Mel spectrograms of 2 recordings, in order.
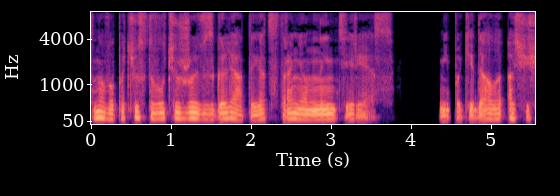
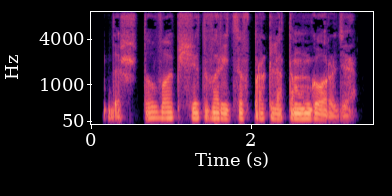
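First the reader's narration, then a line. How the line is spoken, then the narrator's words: Mutter. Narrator (Russian): пробормотал я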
